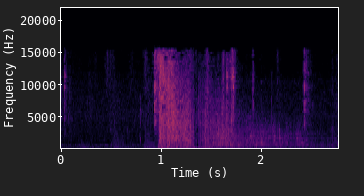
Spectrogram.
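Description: A gunshot cracks and echoes.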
